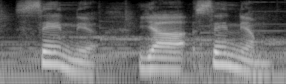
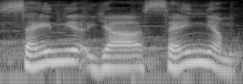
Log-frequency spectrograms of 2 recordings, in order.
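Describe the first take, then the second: First: The first vowel is a plain e sound. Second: The first vowel is a gliding diphthong ai. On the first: The speaker calls it wrong. "न कि सैन्य या सैन्यम इस रूप में" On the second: The speaker calls it right. "इस रूप में ही करना चाहिए"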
